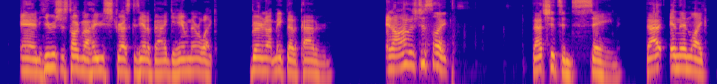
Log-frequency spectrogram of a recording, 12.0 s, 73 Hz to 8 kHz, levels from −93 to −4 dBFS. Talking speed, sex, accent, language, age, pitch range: 190 wpm, male, American, English, 20-39, 135-170 Hz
